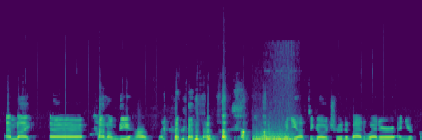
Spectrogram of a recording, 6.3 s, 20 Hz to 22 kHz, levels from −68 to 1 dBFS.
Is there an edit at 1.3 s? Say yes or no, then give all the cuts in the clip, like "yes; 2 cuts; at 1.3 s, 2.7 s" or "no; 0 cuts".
no; 1 cut; at 4.1 s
